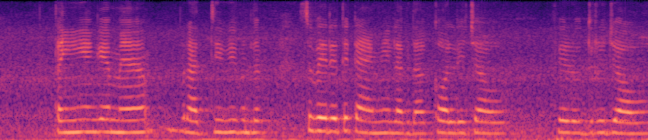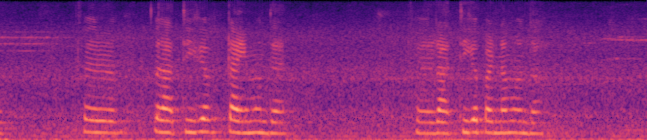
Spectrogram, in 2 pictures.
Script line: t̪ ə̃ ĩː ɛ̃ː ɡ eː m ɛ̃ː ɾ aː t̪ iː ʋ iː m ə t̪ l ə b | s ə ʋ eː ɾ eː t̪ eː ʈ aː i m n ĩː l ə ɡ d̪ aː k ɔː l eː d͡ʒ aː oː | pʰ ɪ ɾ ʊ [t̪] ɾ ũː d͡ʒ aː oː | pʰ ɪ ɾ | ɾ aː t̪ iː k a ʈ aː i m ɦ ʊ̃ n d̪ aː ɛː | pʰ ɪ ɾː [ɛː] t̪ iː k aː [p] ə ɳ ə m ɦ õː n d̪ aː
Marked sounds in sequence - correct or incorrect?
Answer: incorrect: d̪, incorrect: aː, correct

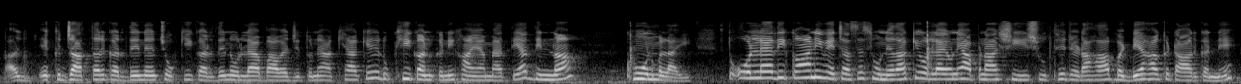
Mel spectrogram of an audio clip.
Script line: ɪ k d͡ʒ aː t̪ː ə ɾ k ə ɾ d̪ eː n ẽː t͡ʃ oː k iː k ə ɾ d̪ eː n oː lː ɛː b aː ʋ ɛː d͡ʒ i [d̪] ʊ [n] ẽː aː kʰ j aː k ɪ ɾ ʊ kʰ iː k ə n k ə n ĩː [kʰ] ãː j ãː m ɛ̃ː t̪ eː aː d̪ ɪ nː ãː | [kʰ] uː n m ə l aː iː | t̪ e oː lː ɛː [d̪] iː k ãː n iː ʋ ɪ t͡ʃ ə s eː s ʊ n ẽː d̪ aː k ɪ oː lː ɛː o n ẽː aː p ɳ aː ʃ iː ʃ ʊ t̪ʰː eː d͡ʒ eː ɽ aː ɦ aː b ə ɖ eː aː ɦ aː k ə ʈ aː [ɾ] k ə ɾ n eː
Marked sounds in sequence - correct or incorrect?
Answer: incorrect: t̪, correct, correct, correct, correct, correct

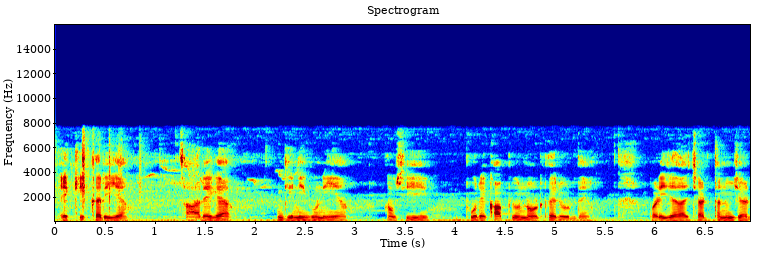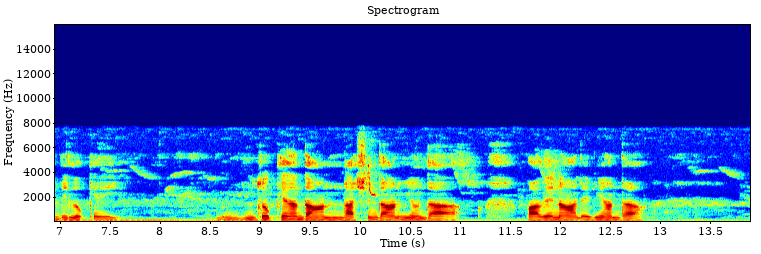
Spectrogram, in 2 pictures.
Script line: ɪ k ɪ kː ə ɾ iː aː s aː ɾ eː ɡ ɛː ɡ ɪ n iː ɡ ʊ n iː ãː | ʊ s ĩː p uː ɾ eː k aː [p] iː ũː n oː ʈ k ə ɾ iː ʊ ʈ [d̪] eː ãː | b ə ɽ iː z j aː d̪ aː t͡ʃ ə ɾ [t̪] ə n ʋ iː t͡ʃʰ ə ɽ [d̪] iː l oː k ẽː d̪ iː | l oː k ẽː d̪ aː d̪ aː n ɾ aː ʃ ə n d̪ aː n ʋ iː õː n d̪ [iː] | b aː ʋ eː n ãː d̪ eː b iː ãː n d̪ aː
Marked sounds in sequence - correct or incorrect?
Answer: correct, correct, correct, correct, incorrect: aː

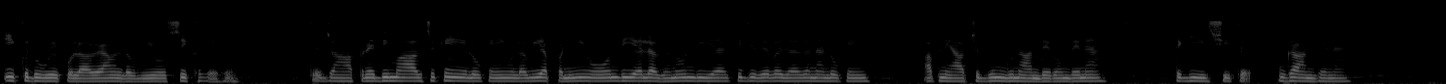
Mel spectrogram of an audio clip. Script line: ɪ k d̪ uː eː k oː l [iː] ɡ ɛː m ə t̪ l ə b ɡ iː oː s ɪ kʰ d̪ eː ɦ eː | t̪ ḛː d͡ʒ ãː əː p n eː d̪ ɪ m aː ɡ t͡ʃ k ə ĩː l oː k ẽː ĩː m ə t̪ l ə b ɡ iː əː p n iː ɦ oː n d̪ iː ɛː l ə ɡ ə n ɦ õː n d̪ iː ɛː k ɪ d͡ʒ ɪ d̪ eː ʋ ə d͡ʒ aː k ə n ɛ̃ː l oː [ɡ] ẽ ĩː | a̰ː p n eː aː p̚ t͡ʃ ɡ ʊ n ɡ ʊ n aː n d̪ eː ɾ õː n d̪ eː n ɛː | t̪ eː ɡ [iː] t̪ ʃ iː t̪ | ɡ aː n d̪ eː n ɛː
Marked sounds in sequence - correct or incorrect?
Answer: incorrect: aː, incorrect: k, correct

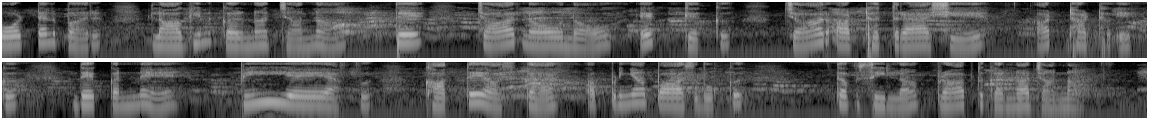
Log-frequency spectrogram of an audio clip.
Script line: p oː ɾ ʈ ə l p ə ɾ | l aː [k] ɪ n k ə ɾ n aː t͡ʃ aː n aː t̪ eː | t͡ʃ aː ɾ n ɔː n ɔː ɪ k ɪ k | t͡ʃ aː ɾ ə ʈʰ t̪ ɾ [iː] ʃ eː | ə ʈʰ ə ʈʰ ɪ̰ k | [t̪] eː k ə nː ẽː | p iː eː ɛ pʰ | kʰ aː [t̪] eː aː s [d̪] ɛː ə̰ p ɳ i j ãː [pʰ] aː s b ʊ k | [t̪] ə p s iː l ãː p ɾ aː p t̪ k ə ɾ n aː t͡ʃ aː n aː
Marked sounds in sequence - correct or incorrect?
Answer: incorrect: ɡ, incorrect: ɛː, incorrect: d̪, correct, incorrect: t̪, incorrect: p, correct

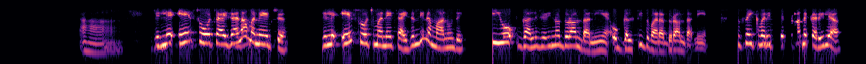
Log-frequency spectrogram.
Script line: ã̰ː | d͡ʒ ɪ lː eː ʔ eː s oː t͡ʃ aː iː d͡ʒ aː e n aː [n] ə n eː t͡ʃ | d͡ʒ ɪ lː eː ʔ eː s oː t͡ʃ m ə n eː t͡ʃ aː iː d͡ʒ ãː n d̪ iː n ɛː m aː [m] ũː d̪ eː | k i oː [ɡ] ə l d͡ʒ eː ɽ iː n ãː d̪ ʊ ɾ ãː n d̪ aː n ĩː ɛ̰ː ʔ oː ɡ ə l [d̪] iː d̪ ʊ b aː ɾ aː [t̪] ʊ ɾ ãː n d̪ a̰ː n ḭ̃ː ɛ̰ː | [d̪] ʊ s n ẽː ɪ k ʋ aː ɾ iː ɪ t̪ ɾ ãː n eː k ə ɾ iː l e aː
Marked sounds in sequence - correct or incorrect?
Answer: incorrect: m, incorrect: n, correct, incorrect: t̪, incorrect: d̪, incorrect: t̪

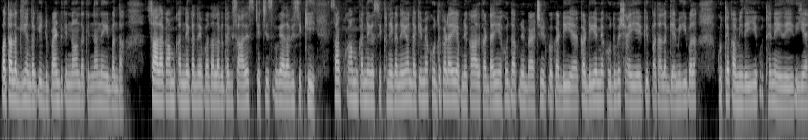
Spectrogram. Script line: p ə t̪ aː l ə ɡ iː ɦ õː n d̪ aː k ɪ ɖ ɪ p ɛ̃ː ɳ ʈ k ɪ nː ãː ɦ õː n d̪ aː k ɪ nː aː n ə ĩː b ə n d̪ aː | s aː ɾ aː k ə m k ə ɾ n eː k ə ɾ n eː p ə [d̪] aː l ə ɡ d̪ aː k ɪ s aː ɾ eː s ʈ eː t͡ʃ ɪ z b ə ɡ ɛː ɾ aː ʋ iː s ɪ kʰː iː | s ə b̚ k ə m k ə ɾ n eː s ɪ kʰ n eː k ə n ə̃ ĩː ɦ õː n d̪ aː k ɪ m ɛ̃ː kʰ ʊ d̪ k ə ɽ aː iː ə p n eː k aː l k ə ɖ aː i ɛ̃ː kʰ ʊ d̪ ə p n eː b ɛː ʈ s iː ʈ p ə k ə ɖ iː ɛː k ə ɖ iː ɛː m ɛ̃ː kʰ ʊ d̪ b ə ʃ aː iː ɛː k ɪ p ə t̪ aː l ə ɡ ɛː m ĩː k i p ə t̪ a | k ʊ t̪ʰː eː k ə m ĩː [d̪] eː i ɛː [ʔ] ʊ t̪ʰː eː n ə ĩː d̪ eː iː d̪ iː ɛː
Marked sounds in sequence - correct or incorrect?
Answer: incorrect: t̪, correct, incorrect: k

